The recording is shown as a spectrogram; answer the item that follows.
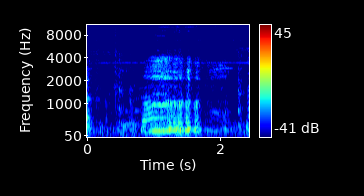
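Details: Goat at a village farm in Kampung Manglid, Muncang, Sodonghilir, during a day when six kids were born; one wavering, nasal bleat of about a second stands out, with faint voices and rustling around it.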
